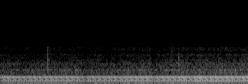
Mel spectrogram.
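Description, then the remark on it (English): A car engine idles steadily with a constant low rumble and hum, fairly loud, unchanging throughout with no voices. “Wait. Stop the car.”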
